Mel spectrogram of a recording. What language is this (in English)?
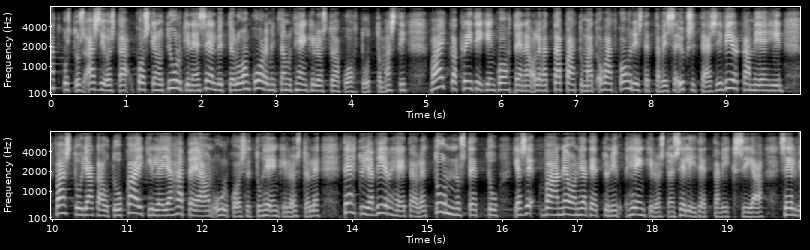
Finnish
